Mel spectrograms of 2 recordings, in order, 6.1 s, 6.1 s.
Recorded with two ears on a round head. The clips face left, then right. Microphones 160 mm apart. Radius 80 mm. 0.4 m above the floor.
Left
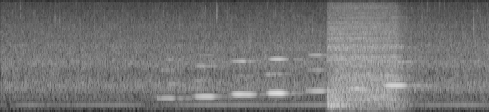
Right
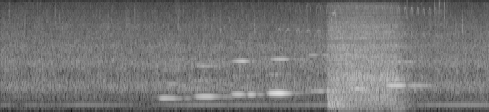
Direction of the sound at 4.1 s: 30° left (ahead or behind).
